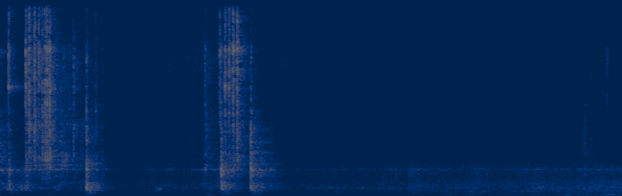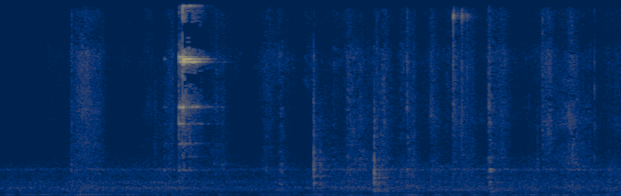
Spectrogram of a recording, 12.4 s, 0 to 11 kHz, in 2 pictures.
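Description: Hand tools clicking and clanking against steel while unbolting the 14 mm bolts of an ATV's lower control arm. Scattered clicks early on, a quiet stretch, then one sharp ringing metal clink about eight seconds in and a few more light knocks.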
